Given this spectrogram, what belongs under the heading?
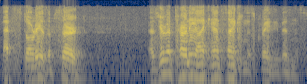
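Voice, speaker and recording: An actor playing a scheming male attorney in an early 1930s talkie film, speaking in a measured, stern way. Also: medium pitch, big pitch swings. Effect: early 1930s talkie film soundtrack. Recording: muffled, faintly hissy 1930s film sound.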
